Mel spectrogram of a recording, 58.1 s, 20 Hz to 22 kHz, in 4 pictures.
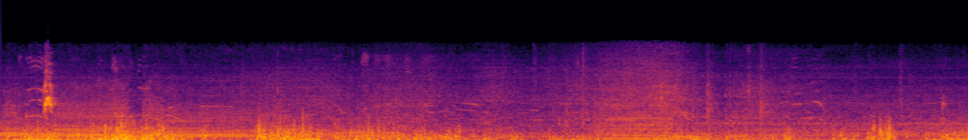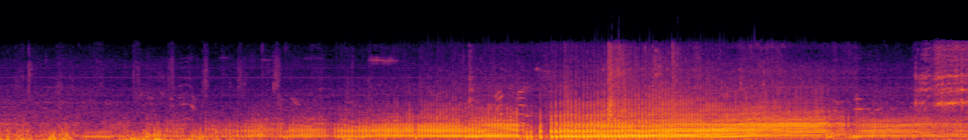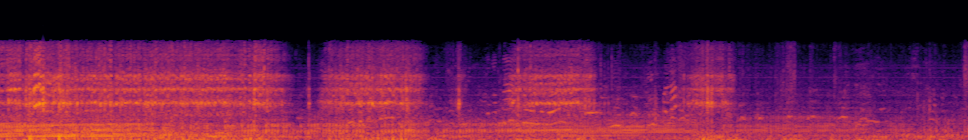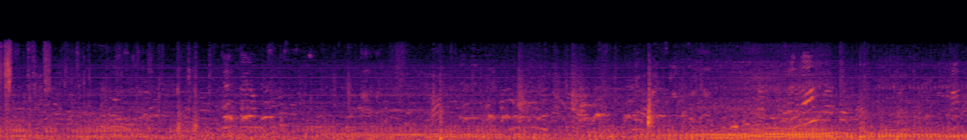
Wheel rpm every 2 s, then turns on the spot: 0, 0, 0, 0, 0, 0, 0, 0, 0, 0, 0, 0, 0, 10, 160, 170, 80, 50, 70, 10, 0, 0, 0, 0, 0, 0, 0, 0, 0.
none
